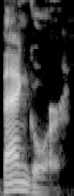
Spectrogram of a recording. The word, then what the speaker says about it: Bangor: It says it's pronounced Bangor.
